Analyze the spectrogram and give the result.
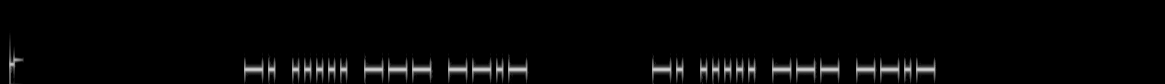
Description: Morse code, heard as a keyed tone, about 21 wpm, 700 Hz. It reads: N5OQ N5OQ
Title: USA Call Signs - 4 Characters - Repeated 2x - 20wpm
